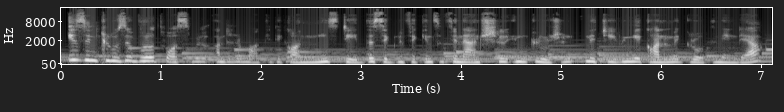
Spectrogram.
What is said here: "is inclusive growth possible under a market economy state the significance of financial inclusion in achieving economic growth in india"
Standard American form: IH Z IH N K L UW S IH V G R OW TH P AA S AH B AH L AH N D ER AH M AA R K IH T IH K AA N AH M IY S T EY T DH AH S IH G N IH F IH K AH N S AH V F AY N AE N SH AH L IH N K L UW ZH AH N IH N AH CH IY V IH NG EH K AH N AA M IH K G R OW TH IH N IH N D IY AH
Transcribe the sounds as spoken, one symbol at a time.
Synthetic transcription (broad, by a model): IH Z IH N K L UW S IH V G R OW T P AA S AH B AH L AH N D ER AH M AA R K IH T IH K AA N AH M IY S T EY T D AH S IH G N IH F IH K AH N S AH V F AY N AE N SH AH L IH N K L UW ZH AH N IH N AH CH IY V IH NG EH K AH N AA M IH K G R OW T IH N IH N D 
